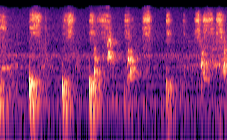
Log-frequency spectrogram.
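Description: Dry-erase marker writing on a whiteboard: about half a dozen short, separate strokes as the Roman numeral II and the start of a word are written.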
